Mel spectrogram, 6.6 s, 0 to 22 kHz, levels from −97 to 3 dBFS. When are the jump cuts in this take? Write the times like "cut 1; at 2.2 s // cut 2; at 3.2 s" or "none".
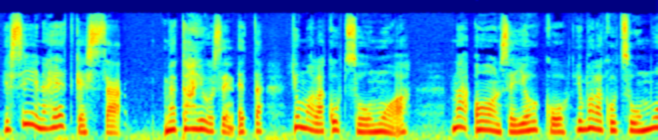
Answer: none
